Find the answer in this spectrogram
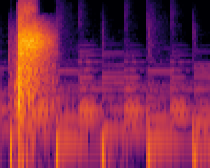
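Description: A single loud, sharp slap-like smack near the start, over background music with a steady beat.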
